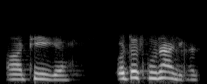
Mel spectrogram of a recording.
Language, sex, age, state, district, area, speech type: Dogri, female, 18-30, Jammu and Kashmir, Udhampur, rural, conversation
